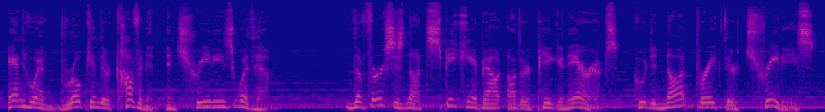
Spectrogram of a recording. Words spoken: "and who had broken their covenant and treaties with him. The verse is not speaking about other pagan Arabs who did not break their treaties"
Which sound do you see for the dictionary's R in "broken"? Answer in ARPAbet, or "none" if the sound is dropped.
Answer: R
